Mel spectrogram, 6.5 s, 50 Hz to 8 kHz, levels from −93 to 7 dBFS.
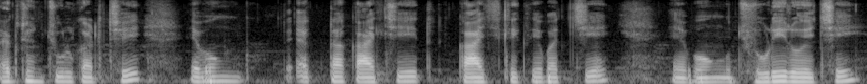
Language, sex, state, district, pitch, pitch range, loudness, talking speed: Bengali, male, West Bengal, Alipurduar, 120 Hz, 115-125 Hz, -22 LUFS, 110 wpm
